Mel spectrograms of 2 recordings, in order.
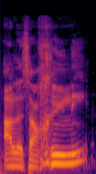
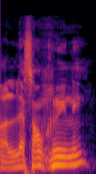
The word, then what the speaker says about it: Alessandrini: Alessandrini? No, Alessandrini.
